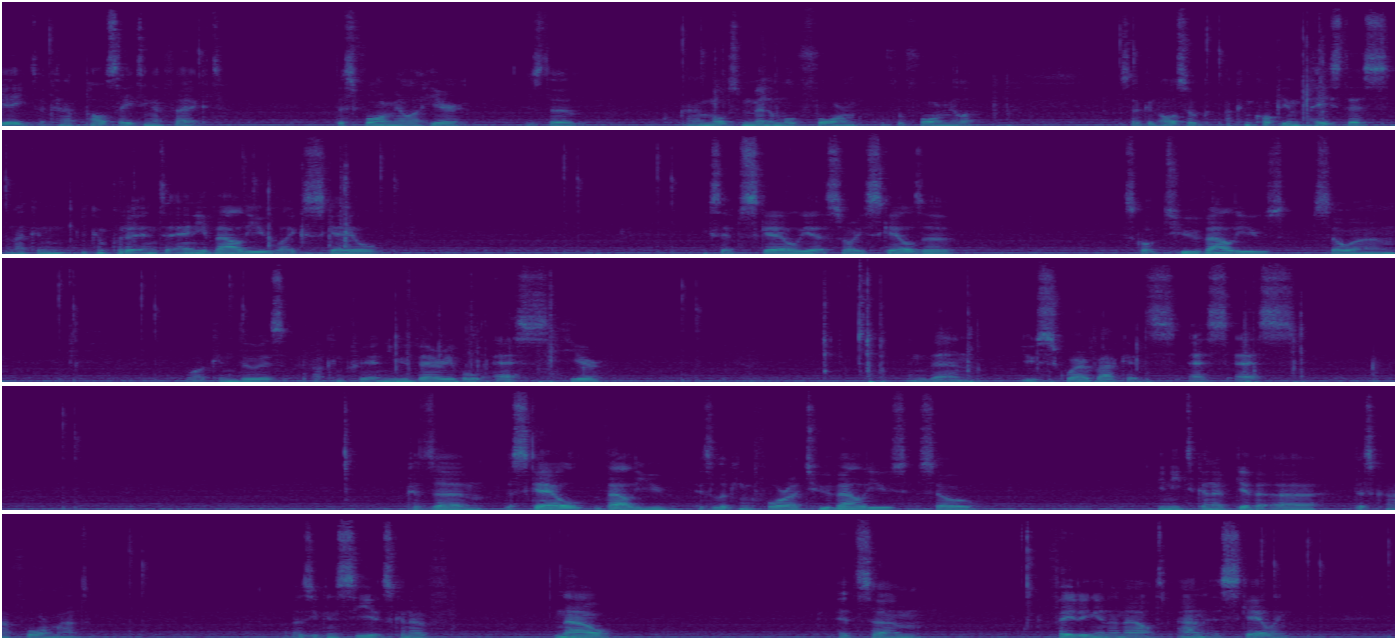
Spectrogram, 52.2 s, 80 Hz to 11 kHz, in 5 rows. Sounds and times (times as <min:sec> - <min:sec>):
Speech: 0:00.0 - 0:01.8, 0:02.5 - 0:04.4, 0:05.1 - 0:07.4, 0:08.4 - 0:13.4, 0:15.7 - 0:17.7, 0:18.8 - 0:21.0, 0:22.3 - 0:25.4, 0:27.7 - 0:30.7, 0:34.4 - 0:38.7, 0:40.0 - 0:42.5, 0:43.9 - 0:45.2, 0:45.9 - 0:46.4, 0:48.0 - 0:48.8, 0:49.5 - 0:51.6.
